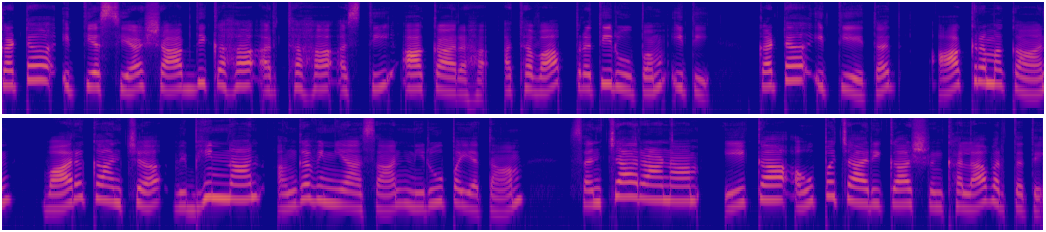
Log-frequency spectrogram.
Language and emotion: Sanskrit, neutral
